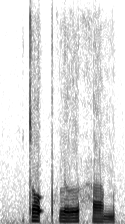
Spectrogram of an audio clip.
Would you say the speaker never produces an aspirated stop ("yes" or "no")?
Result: no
